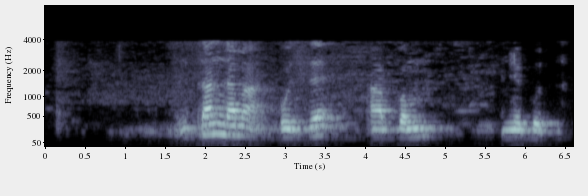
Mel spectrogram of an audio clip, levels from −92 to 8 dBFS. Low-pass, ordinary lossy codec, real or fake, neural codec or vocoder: 7.2 kHz; AAC, 16 kbps; real; none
